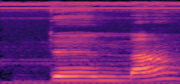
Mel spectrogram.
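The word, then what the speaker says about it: demain: pronounce करेंगे द मा द मा द मा एन बोलना नहीं है हल्का सा सुनाई दे रहा है द मा दमन नहीं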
